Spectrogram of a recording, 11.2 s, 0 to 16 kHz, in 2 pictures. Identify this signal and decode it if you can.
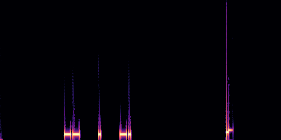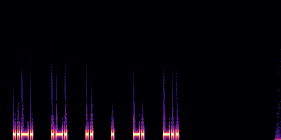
Morse code, heard as a keyed tone, about 27 wpm, spaced as for 16 wpm, 700 Hz. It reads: MEN FRIEND
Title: 3x Character Spacing - Top 500 Words - 28wpm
